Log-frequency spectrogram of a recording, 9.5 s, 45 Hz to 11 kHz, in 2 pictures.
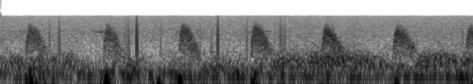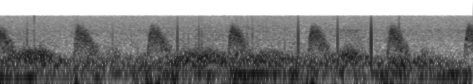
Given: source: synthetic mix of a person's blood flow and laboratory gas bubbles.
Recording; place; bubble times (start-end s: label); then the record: Doppler ultrasound of blood flow; subclavian vein
7.07-7.13 s: bubbles
From the record:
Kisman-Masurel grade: 111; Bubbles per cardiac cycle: 1 to 2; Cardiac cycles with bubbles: 1 to 10%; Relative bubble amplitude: barely perceptible (0.100 to 0.250); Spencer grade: 1 (occasional bubble signal discernible with the cardiac motion signal, with majority of cardiac periods free of bubbles); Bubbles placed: anywhere in the cardiac cycle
